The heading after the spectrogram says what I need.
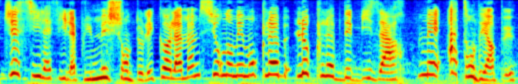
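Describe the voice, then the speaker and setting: A woman tells an animated diary story in a very high, bright voice. She sounds quirky and excitable. Soft music plays beneath her. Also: brisk. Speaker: narrator. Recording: music behind the voice.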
